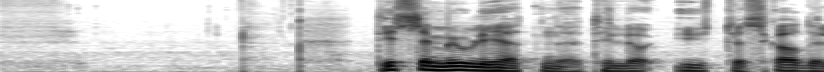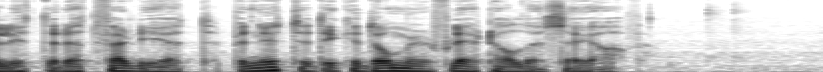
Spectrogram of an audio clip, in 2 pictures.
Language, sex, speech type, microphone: Norwegian, male, read, Shure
